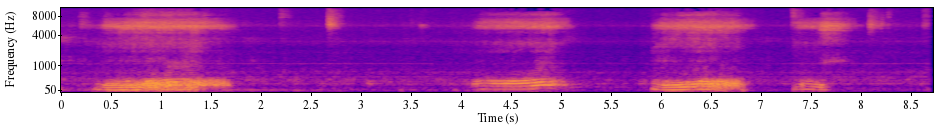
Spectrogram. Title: Snoring & Heavy Breathing (Audio)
